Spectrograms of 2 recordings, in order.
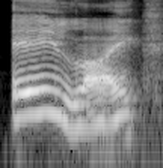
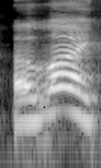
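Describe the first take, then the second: First: The first vowel is a long sound. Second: The first vowel is a weak schwa. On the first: "You could say this with the long sound" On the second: "it's what we call the uh, schwa sound"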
